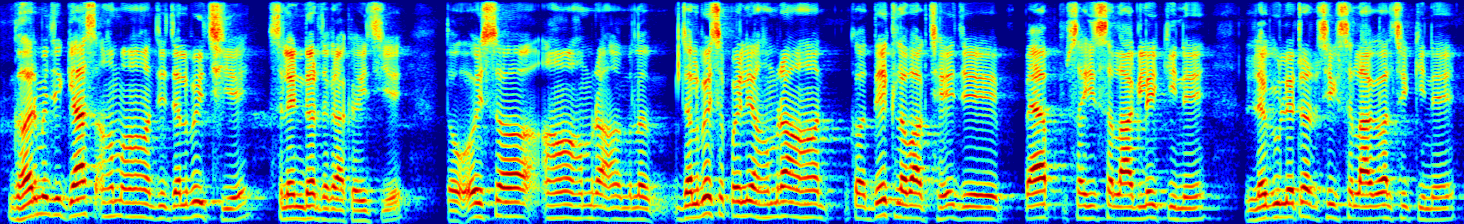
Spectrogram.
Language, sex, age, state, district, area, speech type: Maithili, male, 18-30, Bihar, Saharsa, rural, spontaneous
